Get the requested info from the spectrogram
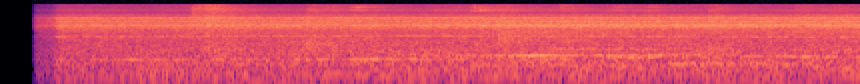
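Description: Steady background hum and hiss in a room, with faint steady high-pitched tones and no distinct events.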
